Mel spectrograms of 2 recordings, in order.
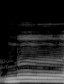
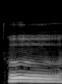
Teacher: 무 하면 입술이 별로 안 열려지는 브 하면 입술이 이렇게 조금 열려지게 돼요 · 자, 그 다음에 입술 소리에서 바람이 입을 열고 앞으로 쭉 이렇게 앞으로 이렇게 나오는 모양을 한 것이 이것이 브 하고 소리가 나죠. 무 하면 입술이 별로 안 열려지는데 브 하면 입술이 이렇게 조금 열려지게 돼서 브 앞으로 바람이 나가는 소리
